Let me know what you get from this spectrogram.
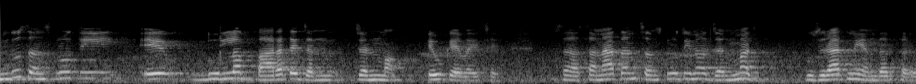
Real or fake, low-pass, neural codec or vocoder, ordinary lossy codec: real; 7.2 kHz; none; Opus, 32 kbps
